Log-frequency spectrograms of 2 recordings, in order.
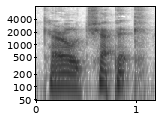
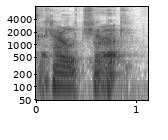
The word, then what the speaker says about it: Čapek: by a Czech writer, and I've discovered with the benefit of Wikipedia that his name should be pronounced Karel Čapek. The little duver over the sea means it's a soft C, not a hard C. So Karel Čapek. – Karel Čapek.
